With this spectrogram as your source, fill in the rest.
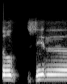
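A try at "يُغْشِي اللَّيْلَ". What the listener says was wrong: kalau tug titiknya di atas, ini kan di bawah.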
